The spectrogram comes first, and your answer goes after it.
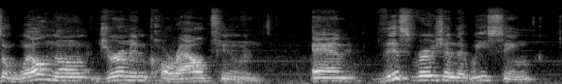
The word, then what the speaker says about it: Angers: So internal evidence indicates that the poem it was a poem originally was written at an which is a French town that's spelled like angers but it's pronounced an so if I'm like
